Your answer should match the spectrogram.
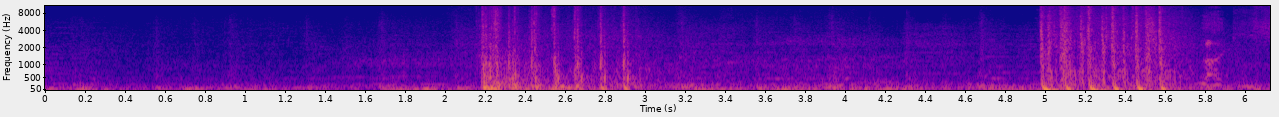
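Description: Automatic gunfire in the video game Marvel's Midnight Suns, two loud, rapid bursts of evenly spaced shots separated by a quieter stretch of rumbling background.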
